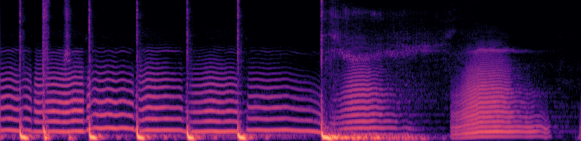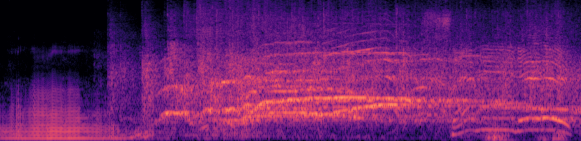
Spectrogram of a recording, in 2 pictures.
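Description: A live crowd bursts into sustained applause and cheering after some sung, musical phrases at an MTV Unplugged session, the clapping swelling loud and dense and continuing through the end.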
